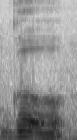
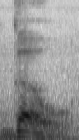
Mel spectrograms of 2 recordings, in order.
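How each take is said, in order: First: The vowel stays a single pure o. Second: The vowel glides from o toward oo. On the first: The speaker calls it wrong. "not go" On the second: The speaker calls it right. "O dan U keriting lagi. Maka dibacanya O"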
